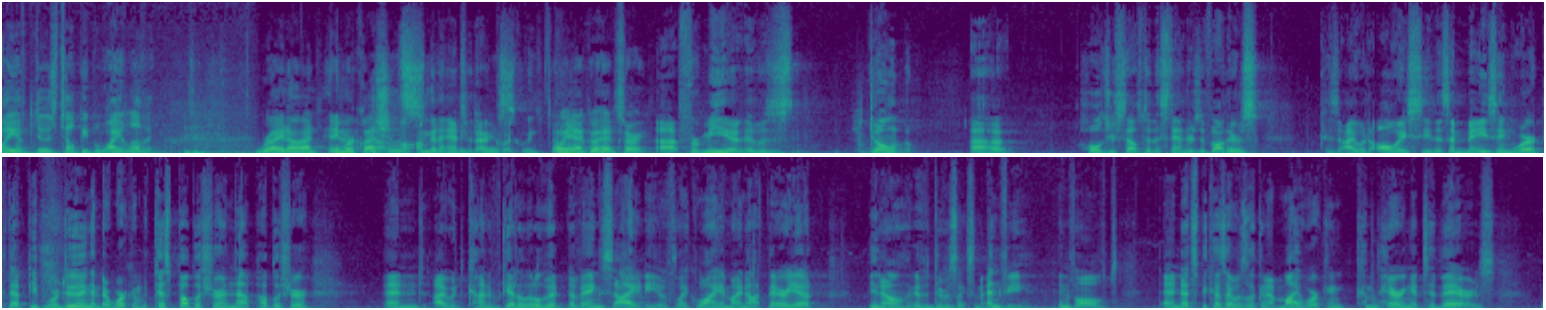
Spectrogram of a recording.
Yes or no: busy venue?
yes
